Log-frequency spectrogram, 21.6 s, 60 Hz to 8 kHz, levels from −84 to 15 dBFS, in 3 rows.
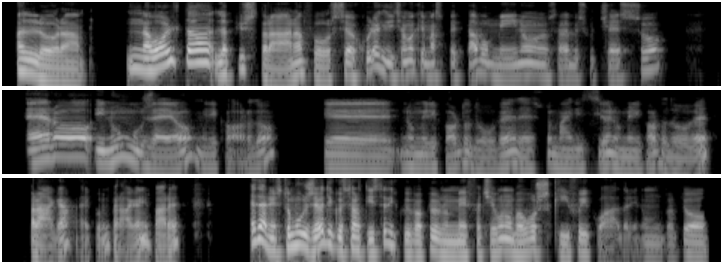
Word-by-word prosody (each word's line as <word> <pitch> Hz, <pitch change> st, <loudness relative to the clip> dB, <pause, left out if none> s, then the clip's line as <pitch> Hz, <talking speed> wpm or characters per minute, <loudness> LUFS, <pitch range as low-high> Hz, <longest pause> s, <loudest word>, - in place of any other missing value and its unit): Allora, 95 Hz, -, +3 dB, 0.5 s
una 170 Hz, -3 st, +5 dB
volta 240 Hz, +6 st, +7 dB
la 125 Hz, 0 st, +3 dB
più 145 Hz, +7 st, -8 dB
strana 80 Hz, -, 0 dB
forse, 95 Hz, -7 st, -5 dB
alcune -, -, 0 dB
che -, -, -6 dB
diciamo 125 Hz, +4 st, -3 dB
che -, -, -8 dB
m'aspettavo 115 Hz, +2 st, -6 dB
meno 110 Hz, +1 st, -6 dB
sarebbe 100 Hz, -1 st, -10 dB
successo, 485 Hz, -, -10 dB, 0.7 s
ero -, -, +1 dB
in 235 Hz, -, -3 dB
un 165 Hz, +3 st, -8 dB
museo, 100 Hz, -, -6 dB
mi 95 Hz, -, -16 dB
ricordo, 95 Hz, 0 st, -13 dB, 0.4 s
e 95 Hz, -3 st, -7 dB
non 100 Hz, -1 st, -14 dB
mi 95 Hz, -, -12 dB
ricordo 95 Hz, +4 st, -13 dB
dove 85 Hz, +1 st, -12 dB
adesso, 85 Hz, -5 st, -13 dB
maledizione, 85 Hz, +3 st, -13 dB
non 95 Hz, -5 st, -12 dB
mi 85 Hz, -, -13 dB
ricordo 80 Hz, +1 st, -13 dB
dove. 75 Hz, -2 st, -10 dB, 0.3 s
Praga, -, -, 0 dB
ecco, -, -, -15 dB
in -, -, -8 dB
Praga -, -, -5 dB
mi -, -, -1 dB
pare, -, -, -3 dB, 0.6 s
ed -, -, +2 dB
era -, -, +10 dB
in 120 Hz, -, +3 dB
'sto 120 Hz, +6 st, +3 dB
museo 155 Hz, -3 st, +6 dB
di 175 Hz, -, +1 dB
questo 125 Hz, -3 st, +1 dB
artista 110 Hz, -1 st, +1 dB
di 170 Hz, -2 st, -2 dB
cui 105 Hz, -, -4 dB
proprio 100 Hz, +5 st, +1 dB
non 100 Hz, -2 st, -1 dB
me 100 Hz, 0 st, +1 dB
facevano 115 Hz, +4 st, -1 dB
proprio 105 Hz, +5 st, +1 dB
schifo 95 Hz, 0 st, -5 dB
i 105 Hz, -, -2 dB
quadri, -, -, -11 dB
non 90 Hz, -1 st, -16 dB
proprio, 95 Hz, +1 st, -4 dB
105 Hz, 160 wpm, -21 LUFS, 95-130 Hz, 0.7 s, era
